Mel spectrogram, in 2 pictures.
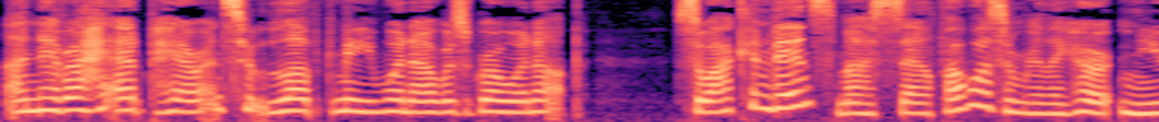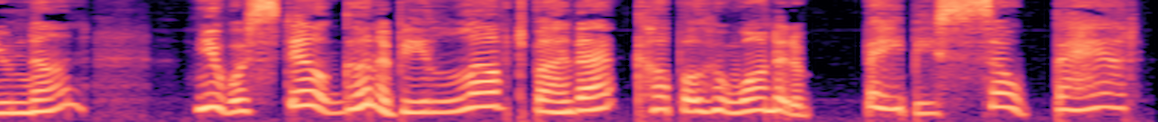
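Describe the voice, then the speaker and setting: A woman's voice: on the high side, moderate pace, no echo, clean studio sound, voice pushed up, close to an everyday voice. Woman doing a folksy Alabama-drawl woman. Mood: remorseful. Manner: folksy ungrammatical speech, plain-spoken. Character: tearful Southern woman, blunt and folksy. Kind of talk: audiobook character voice.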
